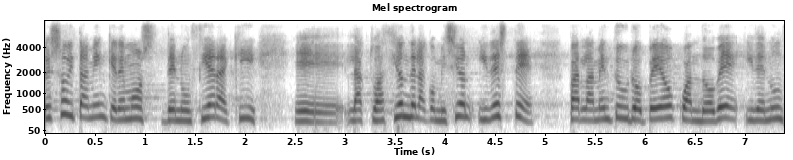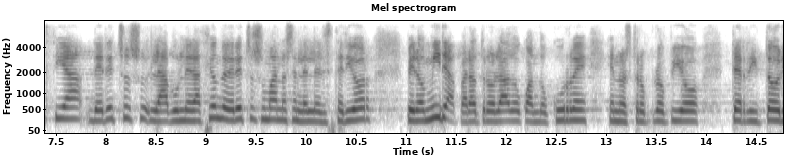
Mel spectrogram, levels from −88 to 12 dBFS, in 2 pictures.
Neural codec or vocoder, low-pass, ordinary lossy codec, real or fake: none; 7.2 kHz; Opus, 24 kbps; real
